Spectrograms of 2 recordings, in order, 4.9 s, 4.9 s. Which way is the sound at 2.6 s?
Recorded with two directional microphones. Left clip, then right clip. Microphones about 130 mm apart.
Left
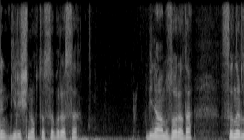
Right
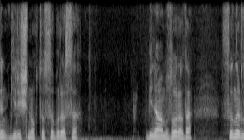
15° left (ahead or behind).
